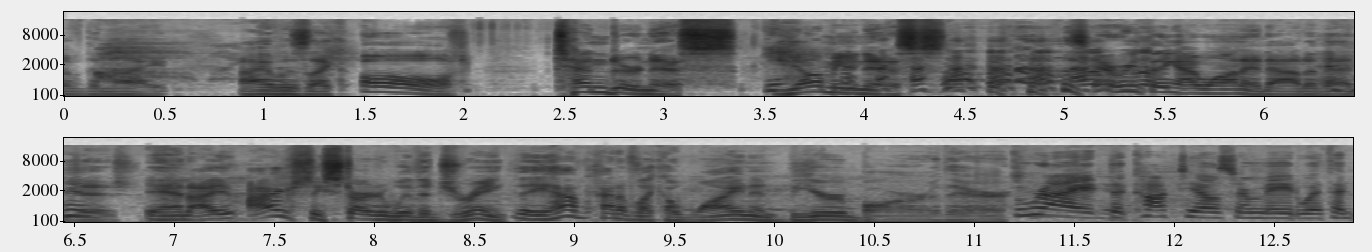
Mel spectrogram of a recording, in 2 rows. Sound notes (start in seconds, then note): 3.6 laughing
